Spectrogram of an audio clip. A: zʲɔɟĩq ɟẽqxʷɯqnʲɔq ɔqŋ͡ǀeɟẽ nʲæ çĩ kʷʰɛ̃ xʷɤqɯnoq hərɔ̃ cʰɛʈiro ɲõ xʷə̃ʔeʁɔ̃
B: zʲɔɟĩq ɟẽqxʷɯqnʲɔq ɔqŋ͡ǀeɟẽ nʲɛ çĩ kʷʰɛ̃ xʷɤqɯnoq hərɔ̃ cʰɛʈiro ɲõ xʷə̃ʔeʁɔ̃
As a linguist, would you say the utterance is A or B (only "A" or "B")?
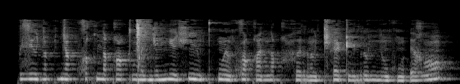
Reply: B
